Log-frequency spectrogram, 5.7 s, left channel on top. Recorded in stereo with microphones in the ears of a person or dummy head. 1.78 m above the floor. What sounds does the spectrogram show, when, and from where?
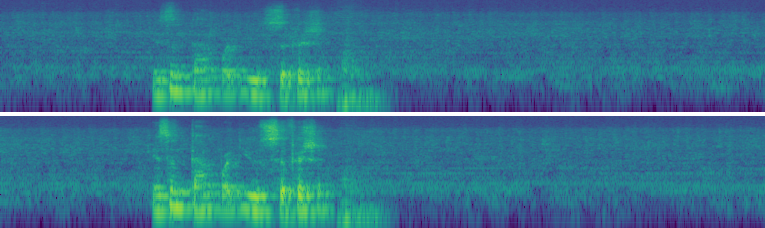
1.1 s a man speaking: 40° right (ahead or behind), 2 m; by 2.4 s 70° right (ahead or behind), 2.5 m
2.5 s an explosion: 70° left (ahead or behind), 6.5 m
